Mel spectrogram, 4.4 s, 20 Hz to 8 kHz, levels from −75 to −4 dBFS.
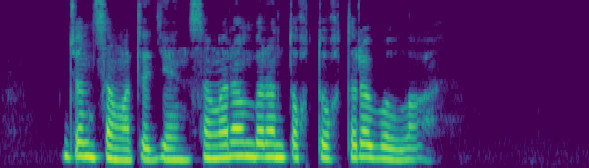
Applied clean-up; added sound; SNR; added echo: none; none; none; none.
